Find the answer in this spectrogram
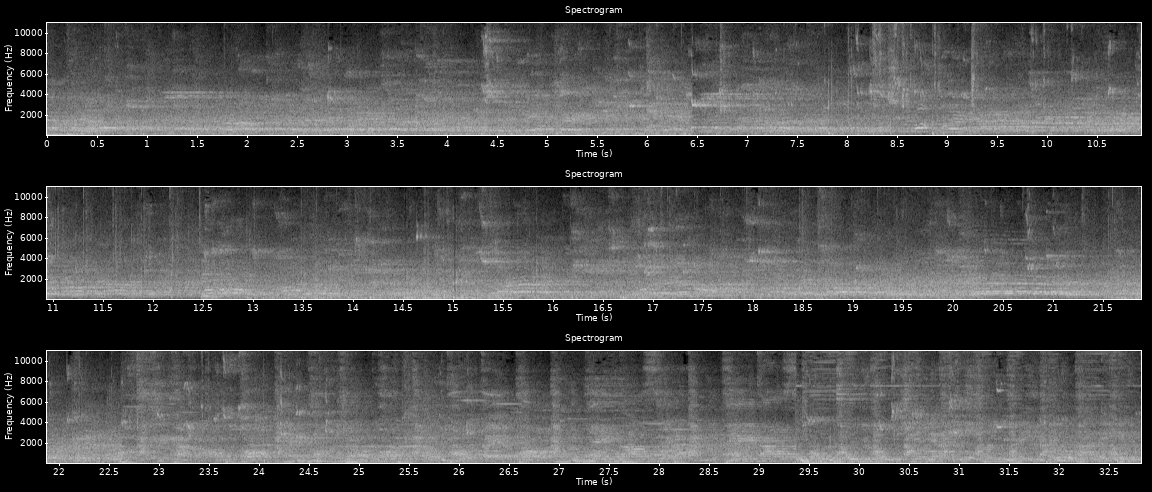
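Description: Live basketball game sound in a large echoing gym: basketballs bouncing on the hardwood court amid indistinct shouting and chatter from players and onlookers.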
